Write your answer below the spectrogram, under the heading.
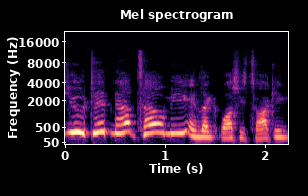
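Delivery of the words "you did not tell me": mock very high, slow, tearful blubbering. Retelling a cohost's mom hearing about the marriage: imitating someone blubbering. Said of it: "she starts fucking blubbering like a fucking whale".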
